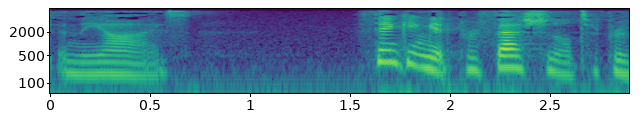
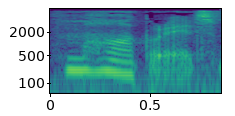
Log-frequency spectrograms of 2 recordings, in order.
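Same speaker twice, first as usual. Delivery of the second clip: hushed reproach; 7 dB quieter than usual. A narrator's reading. Henry cautions his defiant wife, hushed. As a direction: say the name softly, as a first warning.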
